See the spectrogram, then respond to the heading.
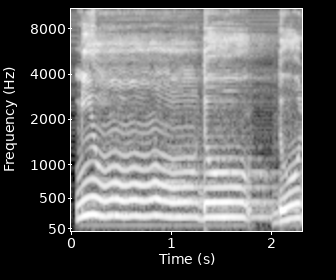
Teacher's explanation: nun sukun bertemu dal ikfa hakiki kita samarkan bunyi nun sukun 3 atau 2 harokat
